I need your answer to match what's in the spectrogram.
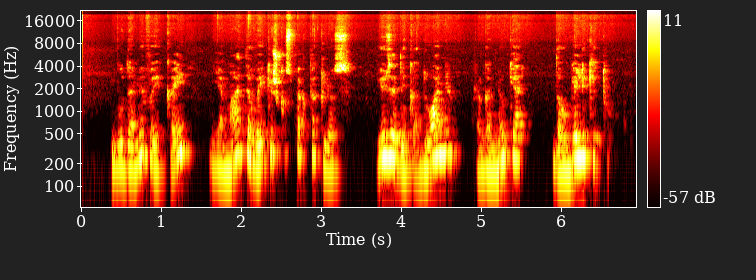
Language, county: Lithuanian, Vilnius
